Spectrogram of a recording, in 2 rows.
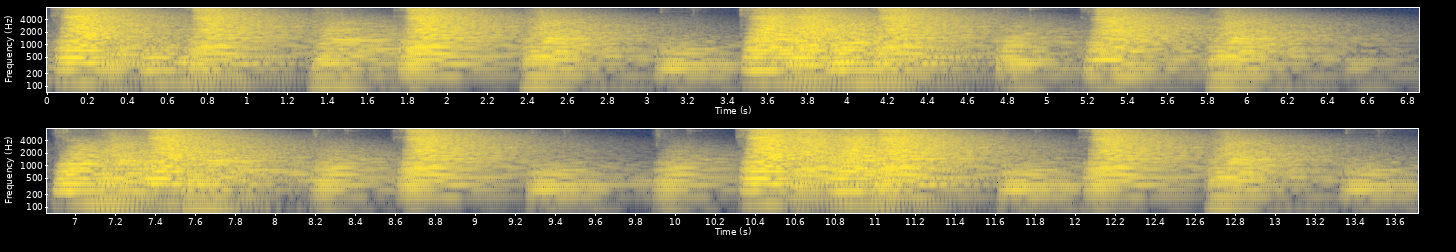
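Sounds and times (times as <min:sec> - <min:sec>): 
tuba: 0:00.0 - 0:13.7.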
